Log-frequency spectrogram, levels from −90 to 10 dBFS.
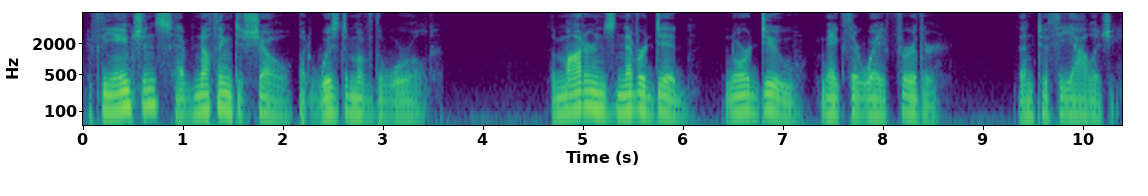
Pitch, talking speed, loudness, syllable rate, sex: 90 Hz, 145 wpm, -21 LUFS, 4.0 syllables/s, male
